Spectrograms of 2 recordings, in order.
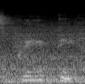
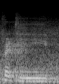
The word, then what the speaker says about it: Preeti: week and it may say my name is Preeti breathe p of course breathing p r e TI and it means love so it doesn't mean having a lot of people called me pretty petri dish or just like me people have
